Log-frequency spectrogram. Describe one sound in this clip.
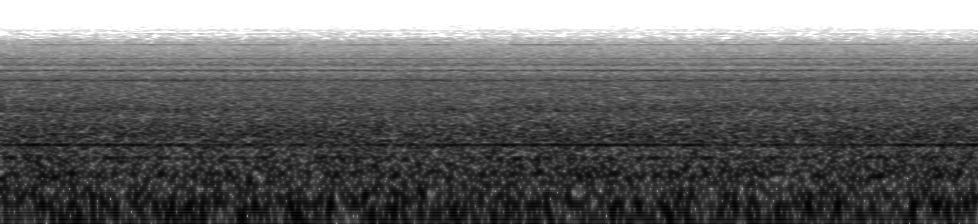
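Rushing wind noise fills the cockpit.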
